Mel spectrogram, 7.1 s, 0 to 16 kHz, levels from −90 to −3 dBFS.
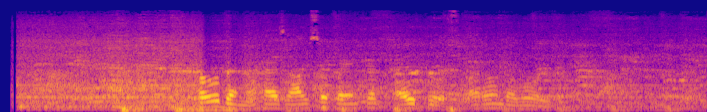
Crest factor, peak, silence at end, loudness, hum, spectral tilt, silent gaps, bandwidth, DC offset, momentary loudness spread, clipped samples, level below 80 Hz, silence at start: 20 dB; -2 dBFS; 0 s; -21 LUFS; none; -6.5 dB/octave; none; 11.5 kHz; under 0.1%; 14 LU; under 0.1%; -38 dBFS; 0.15 s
